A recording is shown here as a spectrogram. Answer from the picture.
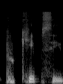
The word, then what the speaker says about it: Poughkeepsie: You're originally from Poughkeepsie. Do I pronounce this right? – You did pronounce it correctly.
